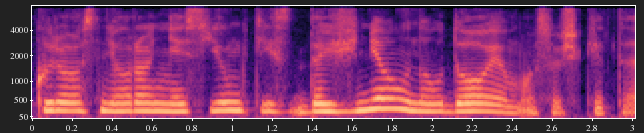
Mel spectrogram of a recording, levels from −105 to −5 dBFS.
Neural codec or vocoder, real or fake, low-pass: codec, 24 kHz, 3 kbps, HILCodec; fake; 7.2 kHz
